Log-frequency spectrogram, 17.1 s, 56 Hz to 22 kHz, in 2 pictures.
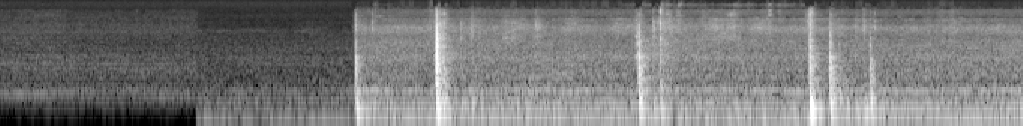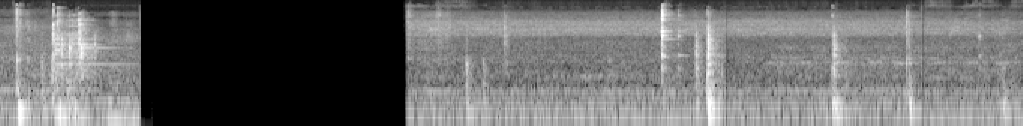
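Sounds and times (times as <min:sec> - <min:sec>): steady low hum: 0:01.6 - 0:09.0, 0:12.0 - 0:17.0.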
